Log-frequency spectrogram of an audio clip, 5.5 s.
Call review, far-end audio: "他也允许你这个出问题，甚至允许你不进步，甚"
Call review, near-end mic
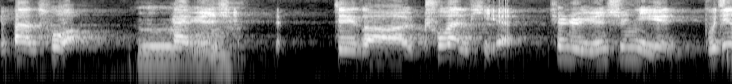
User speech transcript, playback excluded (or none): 呃，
